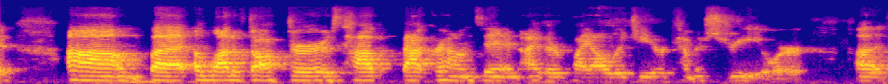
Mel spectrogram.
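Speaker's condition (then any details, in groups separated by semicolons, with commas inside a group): No condition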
